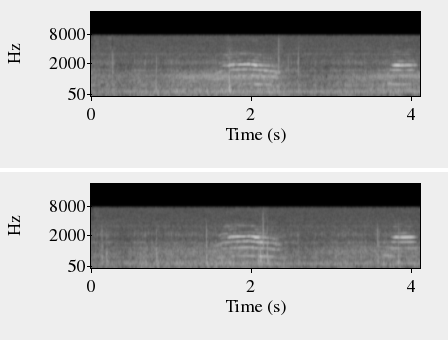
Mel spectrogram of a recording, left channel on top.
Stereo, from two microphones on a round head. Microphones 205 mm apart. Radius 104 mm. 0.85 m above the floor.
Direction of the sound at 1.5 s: 10° left (ahead or behind).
